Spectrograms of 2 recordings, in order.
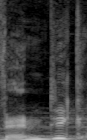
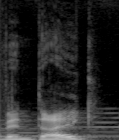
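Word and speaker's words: Vandyck: Moment, sein Name wird Vendik ausgesprochen? Ich dachte immer, es wäre Van Dyke.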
